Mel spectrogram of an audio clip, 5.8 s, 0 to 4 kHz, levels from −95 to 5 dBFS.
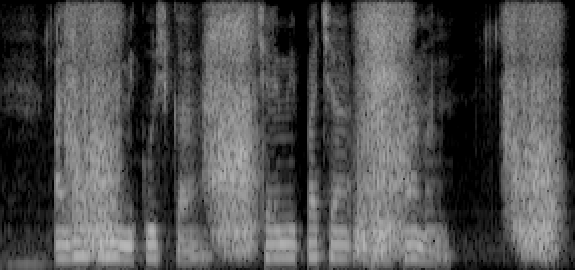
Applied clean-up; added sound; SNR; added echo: none; Cat; -3 dB; none.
